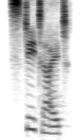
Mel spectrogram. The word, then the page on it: steatite: Indian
